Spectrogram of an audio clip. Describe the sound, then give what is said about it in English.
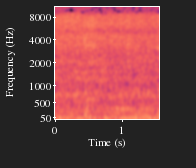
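Hot water runs steadily from a tap as someone washes cooking oil off their hands with soap, in a continuous, even hiss of rushing water, fairly loud with no pauses and no voices. “Hot water and some soap.”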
